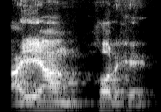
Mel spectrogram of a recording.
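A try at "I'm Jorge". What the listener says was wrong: Okay, en ese caso sonó sin contracción. Por favor, usa la contracción.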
